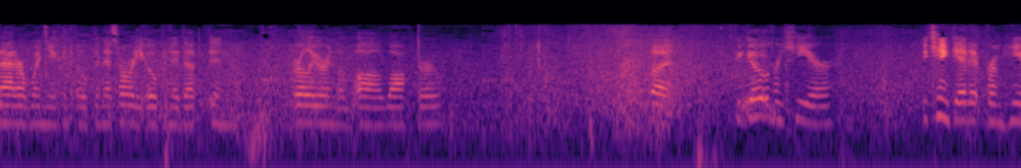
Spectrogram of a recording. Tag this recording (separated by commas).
Speech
